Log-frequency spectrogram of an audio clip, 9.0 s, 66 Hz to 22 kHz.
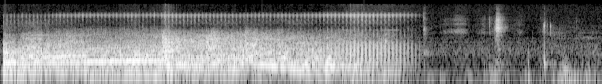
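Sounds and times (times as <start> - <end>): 
car engine humming as the vehicle slows: 0.0 - 6.4.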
